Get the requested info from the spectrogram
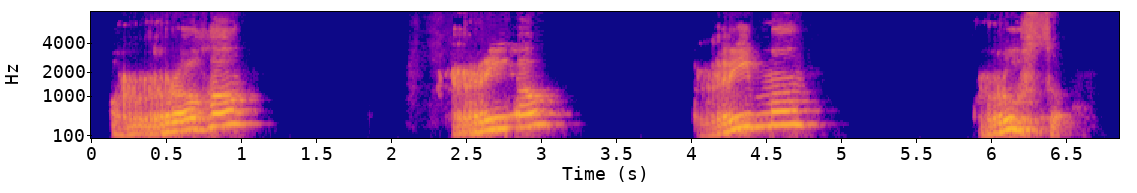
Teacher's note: the R beginning the word that will produce the rolling R sound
